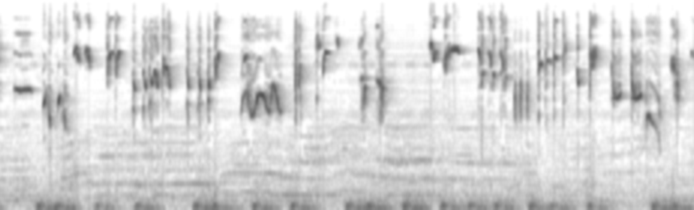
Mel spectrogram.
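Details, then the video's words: At night an orange-headed thrush delivers a long rolling lure song for cage-bird training. It pours out varied high phrases of quavering whistles, down-slurred notes and quick twitters over a steady beat of soft low thuds. "PANCINGAN ANIS KEMBANG GACOR MALAM HARI | NGEROL PANJANG COCOK UNTUK PANCINGAN ANIS DIJAMIN BUNYI"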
